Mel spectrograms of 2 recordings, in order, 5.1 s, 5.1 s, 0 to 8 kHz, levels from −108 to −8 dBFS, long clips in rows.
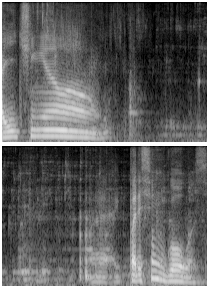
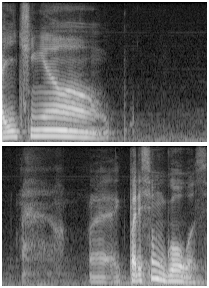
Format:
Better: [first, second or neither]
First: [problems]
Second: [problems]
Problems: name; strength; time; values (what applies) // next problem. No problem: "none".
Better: second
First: noise reduction (neural separator model SepFormer DNS4)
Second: none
